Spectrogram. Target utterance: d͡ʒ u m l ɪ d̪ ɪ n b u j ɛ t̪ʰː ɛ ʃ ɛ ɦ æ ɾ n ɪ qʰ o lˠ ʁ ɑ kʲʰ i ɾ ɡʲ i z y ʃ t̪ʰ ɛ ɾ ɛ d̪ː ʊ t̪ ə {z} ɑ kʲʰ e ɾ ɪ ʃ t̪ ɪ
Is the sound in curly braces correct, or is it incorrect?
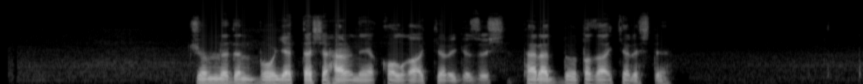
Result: incorrect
